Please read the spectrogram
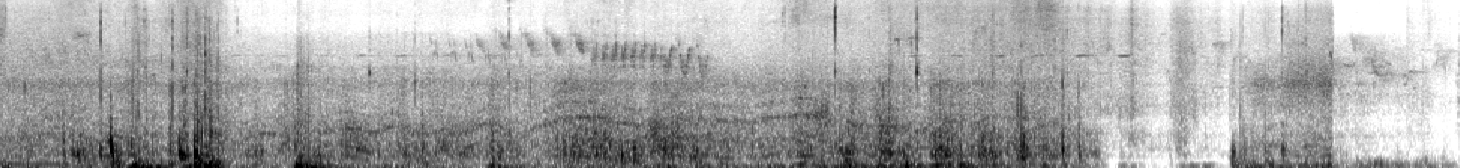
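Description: Inflatable paddleboard being dragged over grass with the camera mounted on it: a continuous rustling scrape with bumps and knocks, which drops away to near quiet for about a second near the end.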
